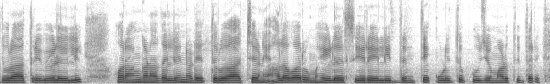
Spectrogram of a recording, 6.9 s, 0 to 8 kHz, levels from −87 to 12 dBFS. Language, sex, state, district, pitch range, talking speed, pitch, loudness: Kannada, female, Karnataka, Koppal, 185-195 Hz, 105 wpm, 190 Hz, -14 LUFS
